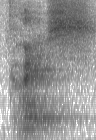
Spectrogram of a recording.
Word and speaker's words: GRECE: prawda, skrótowiec, to wtedy wyjdzie nam GRES. To w wymowie francuskiej, ale to będzie jak Grece, prawda? Czyli co? Grecja.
